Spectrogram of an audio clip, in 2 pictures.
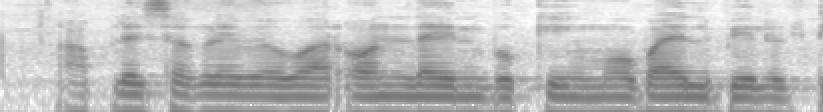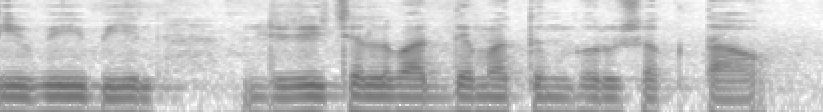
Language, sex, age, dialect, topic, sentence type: Marathi, male, 18-24, Southern Konkan, banking, statement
